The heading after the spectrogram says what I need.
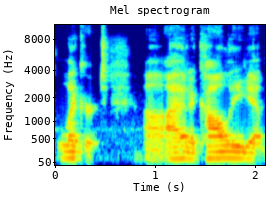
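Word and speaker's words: Likert: I know it looks like it should be lyker but it is actually pronounced liquer I had a colleague at Louisiana State University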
